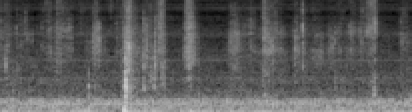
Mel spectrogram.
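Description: Gloved hands spreading and pulling apart shredded kunafa pastry strands on a plastic cutting board: a soft, scratchy rustling with one sharper tap about a second in, over a steady low hum.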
